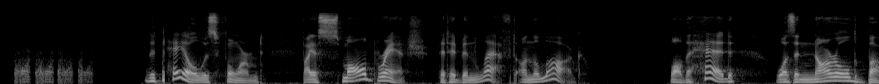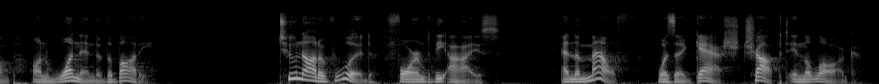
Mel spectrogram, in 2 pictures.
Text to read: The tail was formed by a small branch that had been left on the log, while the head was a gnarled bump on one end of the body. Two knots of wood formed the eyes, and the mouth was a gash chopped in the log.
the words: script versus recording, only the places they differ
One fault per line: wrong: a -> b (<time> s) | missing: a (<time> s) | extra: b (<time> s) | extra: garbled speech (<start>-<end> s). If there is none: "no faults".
wrong: knots -> knot (11.8 s)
